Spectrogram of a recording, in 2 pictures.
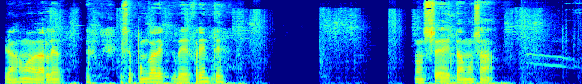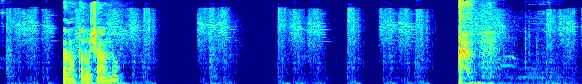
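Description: Metal weapons clash and clang in a fight.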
